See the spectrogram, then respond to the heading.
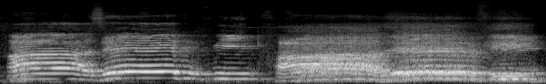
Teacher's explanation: নিচে ঠোঁটের পেট আর সামনের উপরে দুই দাঁতের আগার সঙ্গে লাগাইয়া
